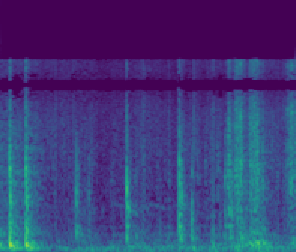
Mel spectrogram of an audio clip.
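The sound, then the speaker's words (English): Heavy knocking on a door: two deep thuds right at the start, followed by scattered, lighter raps at uneven intervals against a faint hiss. “Open! Open the door!”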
